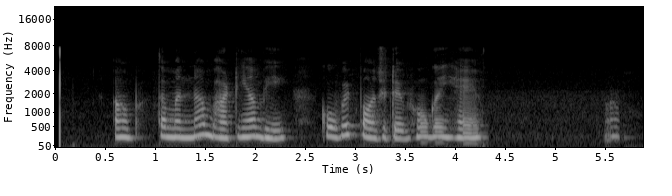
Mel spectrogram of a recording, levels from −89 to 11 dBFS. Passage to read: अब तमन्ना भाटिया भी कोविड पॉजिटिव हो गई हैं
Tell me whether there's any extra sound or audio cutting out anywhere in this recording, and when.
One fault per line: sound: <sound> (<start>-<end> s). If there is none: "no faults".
sound: laugh (5.5-5.7 s)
